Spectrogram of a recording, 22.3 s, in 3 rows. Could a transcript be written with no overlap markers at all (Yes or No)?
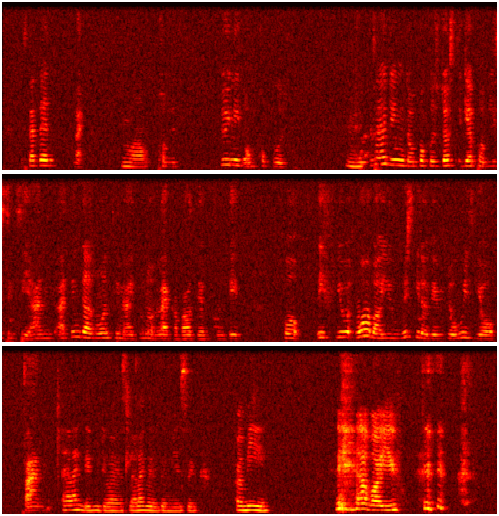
Yes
